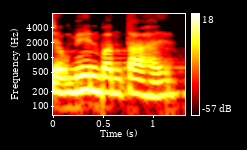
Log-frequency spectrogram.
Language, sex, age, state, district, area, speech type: Hindi, female, 60+, Uttar Pradesh, Prayagraj, urban, spontaneous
